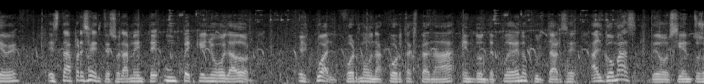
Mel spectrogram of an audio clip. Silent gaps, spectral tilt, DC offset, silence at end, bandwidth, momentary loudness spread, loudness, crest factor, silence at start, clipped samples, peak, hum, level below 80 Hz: none; -4.5 dB/octave; under 0.1%; 0 s; 14.5 kHz; 5 LU; -20 LUFS; 14 dB; 0 s; under 0.1%; -6 dBFS; none; -44 dBFS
